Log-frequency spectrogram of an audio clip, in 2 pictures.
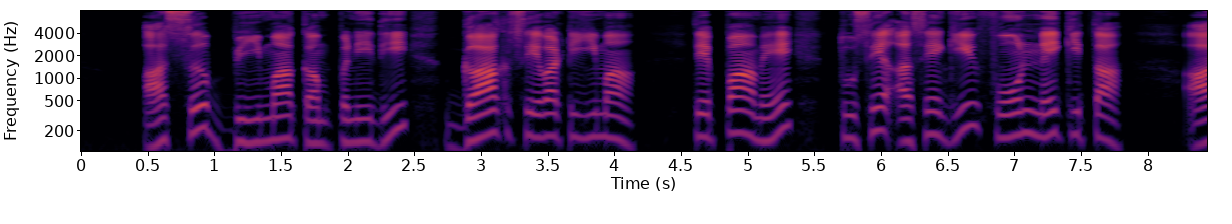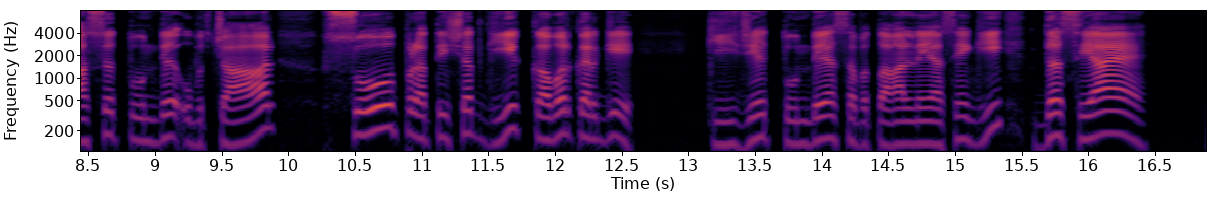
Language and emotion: Dogri, surprised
